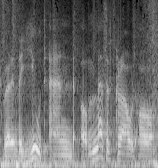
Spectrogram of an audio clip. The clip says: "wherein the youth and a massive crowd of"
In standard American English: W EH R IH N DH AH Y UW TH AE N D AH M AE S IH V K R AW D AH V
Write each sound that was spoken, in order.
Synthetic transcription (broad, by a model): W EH R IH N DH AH Y UW T AE N D AH M AE S IH V K R AW D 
